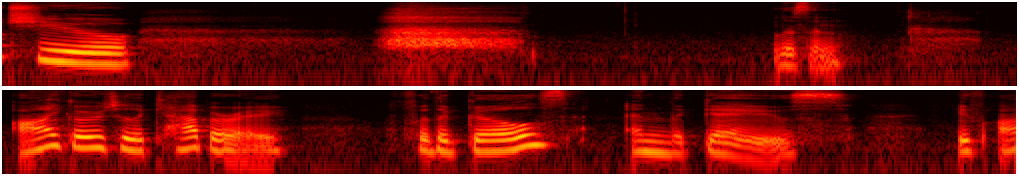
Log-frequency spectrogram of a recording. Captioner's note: sighs in Ace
